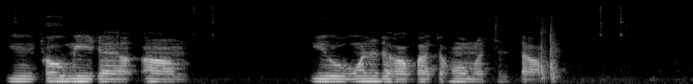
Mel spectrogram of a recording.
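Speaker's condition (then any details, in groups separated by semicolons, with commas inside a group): Cerebral palsy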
